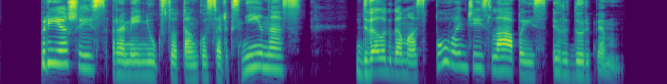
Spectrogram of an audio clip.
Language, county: Lithuanian, Šiauliai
